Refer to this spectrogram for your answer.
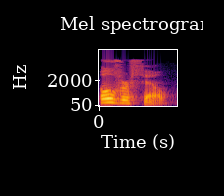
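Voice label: "overfill", English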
